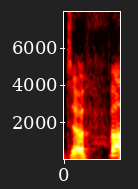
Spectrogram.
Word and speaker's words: Dafoe: I was like, oh, Willem Dafoe. – I was putting the emphasis on the duh and not the foe.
